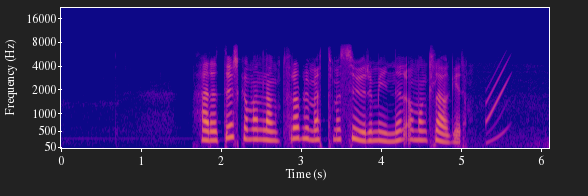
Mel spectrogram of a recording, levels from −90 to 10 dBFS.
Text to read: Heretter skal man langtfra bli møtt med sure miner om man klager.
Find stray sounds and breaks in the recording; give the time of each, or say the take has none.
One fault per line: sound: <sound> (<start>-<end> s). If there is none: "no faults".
sound: chirp (5.3-5.7 s)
